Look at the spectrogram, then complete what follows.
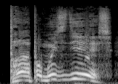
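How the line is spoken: Shout. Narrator (Russian): крикнул Роб

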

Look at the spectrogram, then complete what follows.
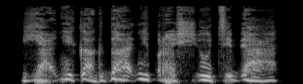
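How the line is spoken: Hoarse rasp. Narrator (Russian): хрипела Валентина

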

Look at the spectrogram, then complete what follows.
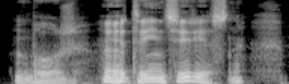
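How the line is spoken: Muttered. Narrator (Russian): пробормотал Рекс

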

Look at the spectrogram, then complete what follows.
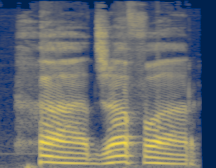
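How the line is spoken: Laughing, gray-haired man. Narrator (Russian): рассмеялся седоволосый

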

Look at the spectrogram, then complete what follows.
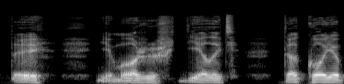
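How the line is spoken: Hoarse rasp. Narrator (Russian): прохрипел он

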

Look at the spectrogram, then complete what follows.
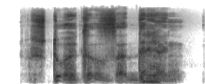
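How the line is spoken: Hoarse rasp. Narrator (Russian): прохрипел

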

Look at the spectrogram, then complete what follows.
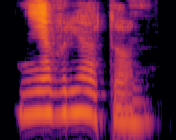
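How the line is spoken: Quiet. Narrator (Russian): тихо молвил Белогость

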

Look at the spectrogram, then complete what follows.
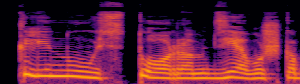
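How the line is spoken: Growling. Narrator (Russian): прорычал он

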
